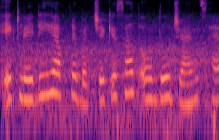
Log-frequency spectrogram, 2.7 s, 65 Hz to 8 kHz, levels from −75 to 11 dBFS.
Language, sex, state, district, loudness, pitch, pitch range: Hindi, female, Haryana, Rohtak, -15 LUFS, 270 Hz, 260-300 Hz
